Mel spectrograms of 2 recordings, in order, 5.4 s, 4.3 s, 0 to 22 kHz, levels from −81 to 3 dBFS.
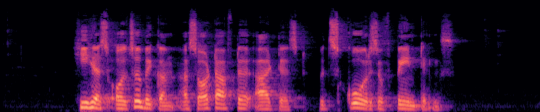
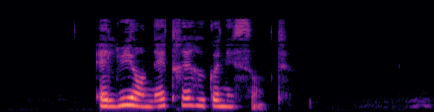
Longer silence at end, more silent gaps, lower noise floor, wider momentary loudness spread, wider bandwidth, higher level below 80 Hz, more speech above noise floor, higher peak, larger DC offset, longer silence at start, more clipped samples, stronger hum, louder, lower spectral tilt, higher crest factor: second, 0.9 s vs 1.5 s; neither; second, -71 dBFS vs -75 dBFS; second, 12 LU vs 21 LU; first, 14.5 kHz vs 11.5 kHz; first, -56 dBFS vs -78 dBFS; about the same, 52 dB vs 52 dB; first, -2 dBFS vs -8 dBFS; neither; second, 0.75 s vs 0.95 s; neither; neither; first, -19 LUFS vs -24 LUFS; about the same, -4.5 dB/octave vs -5 dB/octave; about the same, 18 dB vs 20 dB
